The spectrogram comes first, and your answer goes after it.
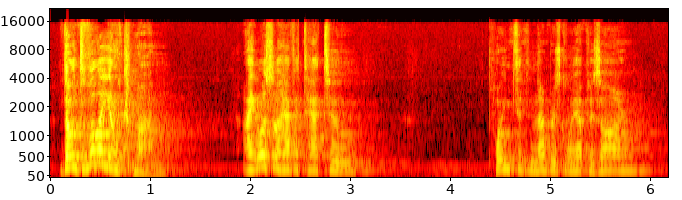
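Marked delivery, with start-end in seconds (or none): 0.1-3.2 put-on heavy Yiddish European accent laid on, louder. Quoting a man speaking to a nearly dead kid, in a heavy Yiddish European accent. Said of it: "in his heavily Yiddishy European accent".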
